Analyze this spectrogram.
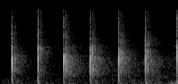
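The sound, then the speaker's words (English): Hands clap in a steady, even rhythm, about seven crisp, sharp claps roughly a quarter second apart, each ringing briefly before the next. No one speaks. “We clap our hands for lots of reasons.”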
